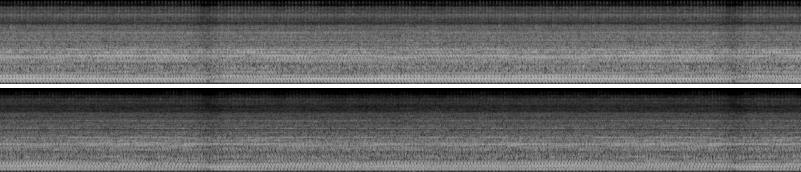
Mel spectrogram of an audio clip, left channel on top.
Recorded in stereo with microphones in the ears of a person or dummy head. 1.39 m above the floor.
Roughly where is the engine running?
Left.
